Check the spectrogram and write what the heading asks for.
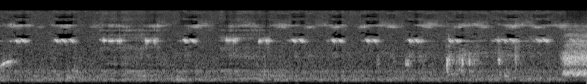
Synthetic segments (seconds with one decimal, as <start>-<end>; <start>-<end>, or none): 1.0-1.6; 2.2-2.7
